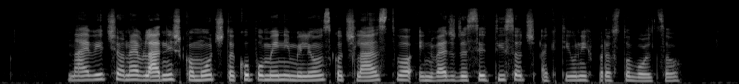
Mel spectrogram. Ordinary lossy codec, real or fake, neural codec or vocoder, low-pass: none; fake; vocoder, 44.1 kHz, 128 mel bands, Pupu-Vocoder; 14.4 kHz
